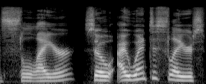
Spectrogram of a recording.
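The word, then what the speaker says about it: Sleigher: a Krampus band called Slayer so I went to Slayers Facebook page their band name is spelled like Santa's sleigh SLE IgH er they're pictured wearing the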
